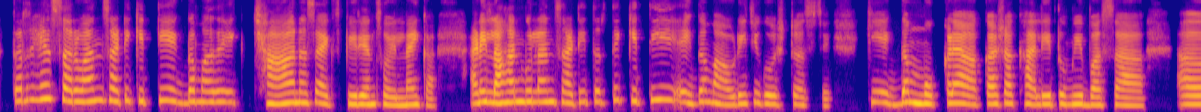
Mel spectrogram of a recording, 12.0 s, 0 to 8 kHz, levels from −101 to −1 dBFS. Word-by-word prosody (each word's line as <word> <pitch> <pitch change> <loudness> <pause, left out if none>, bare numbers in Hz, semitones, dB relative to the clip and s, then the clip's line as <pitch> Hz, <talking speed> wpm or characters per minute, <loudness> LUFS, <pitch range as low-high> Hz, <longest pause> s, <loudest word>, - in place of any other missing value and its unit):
तर 315 +1 -3
हे 365 +2 +3
सर्वांसाठी 320 -2 0
किती 305 +2 -3
एकदम 295 0 -2
अ, 285 - -2
एक 280 -2 -5 0.2
छान 250 +2 +4
असा 265 -1 0
एक्सपिरियन्स 230 +1 +1
होईल 205 -3 0
नाही 215 +2 +3
का? 195 - -6 0.4
आणि 275 +2 +5
लहान 280 +3 +5
मुलांसाठी 290 -2 0
तर 290 - -2
ते 335 - -4
किती 310 +2 -2 0.3
एकदम 275 +3 -3
आवडीची 235 +2 -2
गोष्ट 225 -1 -2
असते, 195 -3 -8 0.4
की 285 - -8
एकदम 255 +3 +2
मोकळ्या 245 +2 +3
आकाशाखाली 235 +1 0
तुम्ही 230 -1 +2
बसा. 210 0 -1 0.5
अ, 225 - -3
255 Hz, 150 wpm, -20 LUFS, 230-290 Hz, 0.5 s, आणि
